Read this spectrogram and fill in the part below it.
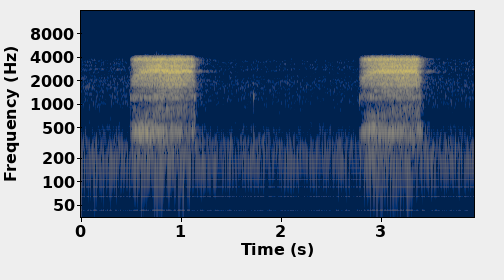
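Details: Night recording in a yard of barn owls, a pair with three fledged owlets that the father still feeds, June 2022. Two even, hissing screeches of roughly seven-tenths of a second, about two seconds apart, in quiet surroundings.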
